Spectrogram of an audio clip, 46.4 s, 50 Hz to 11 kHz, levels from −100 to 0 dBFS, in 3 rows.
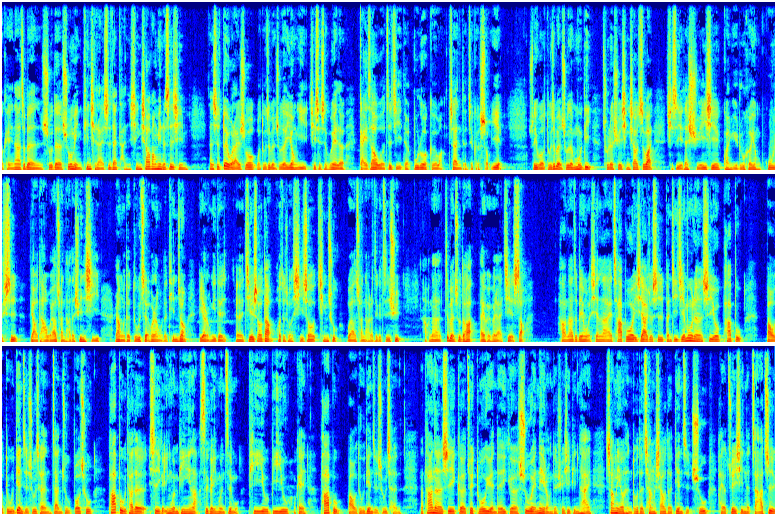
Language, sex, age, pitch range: Chinese, male, 20-39, 105-130 Hz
